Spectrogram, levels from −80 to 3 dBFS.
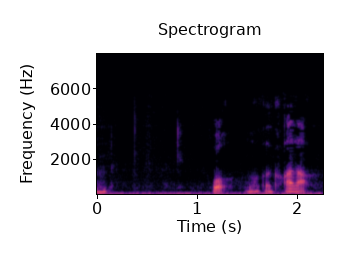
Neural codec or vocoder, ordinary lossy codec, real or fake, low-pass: autoencoder, 22.05 kHz, a latent of 192 numbers a frame, VITS, trained on many speakers; MP3, 24 kbps; fake; 7.2 kHz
